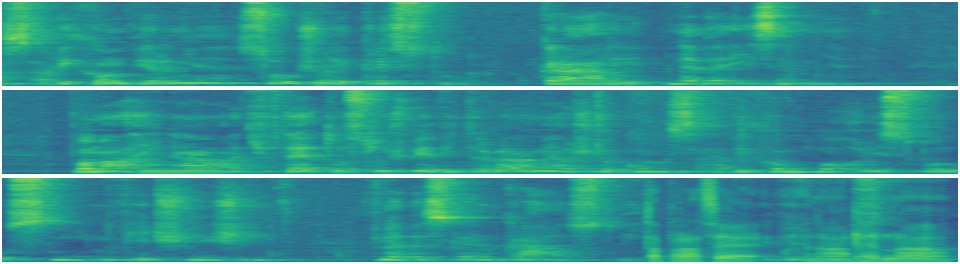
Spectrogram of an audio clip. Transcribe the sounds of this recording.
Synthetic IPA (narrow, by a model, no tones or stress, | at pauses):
sʔa̰bɪxo̞mvjɛɾɲɛslo̞wʒɪlɪkɾɪst̪u | kɾaːlɪnɛbɛʔɪzɛmɲɛ | po̞maːɦɛjnaːmʔacft̪ɛːt̪o̞sluʒbjɛvɪt̪r̩vaːmɛaʒdo̞ko̞nt͡sɛabɪxo̞mːo̞ɦlɪspo̞lusɲiːmvjɛt͡ʃɲɛʒiːt̪ | vnɛbɛskɛːmkɾaːlofst̪viːt̪apɾaːt͡sɛjɛbonaːdɦɛɾnaː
